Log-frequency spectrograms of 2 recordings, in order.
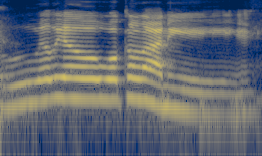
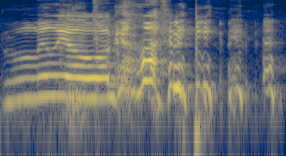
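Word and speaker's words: Liliʻuokalani: looks at you while you do it, is pronounce the Queen of Hawaii's name. Which is on the left side. Liliuokalani. Say it one more time. Liliuokalani.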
